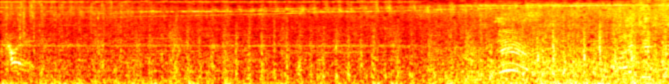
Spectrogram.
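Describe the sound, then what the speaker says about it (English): Helicopter in the game Detroit: Become Human, a continuous rotor thrum that swells slightly toward the end, mixed with other game sounds. "Tell that helicopter to get out of here."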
